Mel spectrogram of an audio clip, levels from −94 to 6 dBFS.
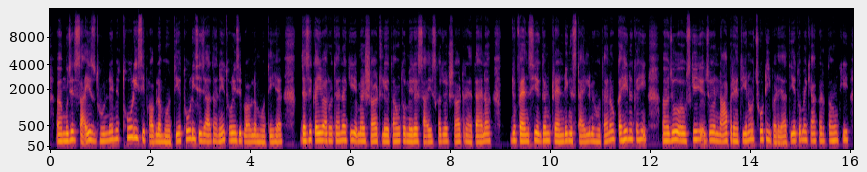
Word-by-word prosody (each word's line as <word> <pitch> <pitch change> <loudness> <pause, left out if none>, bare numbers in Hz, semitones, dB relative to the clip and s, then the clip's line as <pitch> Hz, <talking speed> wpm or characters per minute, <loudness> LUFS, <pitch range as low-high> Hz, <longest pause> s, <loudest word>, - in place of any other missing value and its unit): अ, 145 - +3
मुझे 150 +4 +3
साइज़ 160 0 +2
ढूँढने 150 +3 0
में 190 +2 -2 0.2
थोड़ी-सी 215 -5 +2
प्रॉब्लम 135 -3 0
होती 125 +2 0
है, 155 - +1
थोड़ी-सी 185 -4 +2
ज़्यादा 140 -1 -1
नहीं 140 +4 +1
थोड़ी-सी 155 0 +2
प्रॉब्लम 130 -2 -1
होती 130 +1 -3
है। 135 +1 -1 0.4
जैसे 155 +2 +3
कई 155 +1 +6
बार 155 -2 +3
होता 150 +1 -2
है 150 - +1
ना 165 +1 +2
कि 160 -2 +2
मैं 145 +1 +2
शर्ट 140 +1 -1
लेता 140 0 +1
हूँ 145 0 +1
तो 145 - 0
मेरे 140 0 +4
साइज़ 130 -1 -4
का 135 - -3
जो 140 - -1
एक 140 - -5
शर्ट 135 +1 -4
रहता 130 -2 -2
है 125 - +1
ना, 150 +2 0 0.4
जो 160 - +1
फ़ैन्सी 145 +1 +2
एकदम 155 +1 +2
ट्रेंडिंग 140 +2 +2
स्टाइल 135 -1 -3
में 145 - 0
होता 130 -1 -4
है - - -1
ना 165 - +1
वो 180 - 0
कहीं 165 +3 +3
न 185 - +1
कहीं 180 0 -2 0.4
अ, 155 0 +4
जो 170 +3 +5
अ, - - +4
उसकी 175 +4 -1
अ, - - -2
जो 165 +3 0
नाप 150 +1 -1
रहती 145 0 -1
है 150 - +3
ना 165 - 0
वो 180 - 0
छोटी 180 -1 -2
पड़ 120 -1 -2
जाती 120 +5 -3
है, 155 - +4
तो 160 - -4
मैं 170 0 -1
क्या 155 -2 -4
करता 150 0 -5
हूँ 155 +1 +1
कि - - -2
150 Hz, 265 wpm, -23 LUFS, 135-160 Hz, 0.4 s, कई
